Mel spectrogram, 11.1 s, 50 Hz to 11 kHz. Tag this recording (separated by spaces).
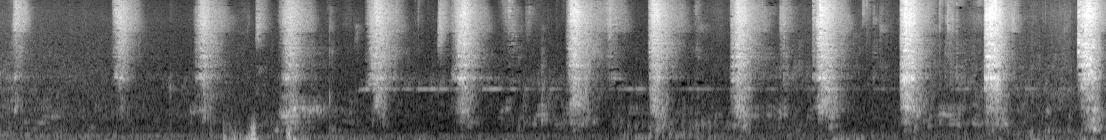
06-obrero 1 No Of Paisaje Palmira Proyect SIAS Sonoro Sounds Soundscape Toma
